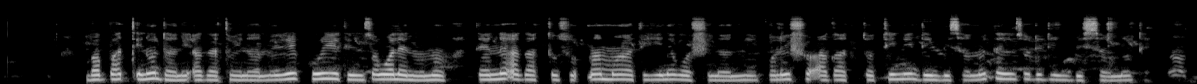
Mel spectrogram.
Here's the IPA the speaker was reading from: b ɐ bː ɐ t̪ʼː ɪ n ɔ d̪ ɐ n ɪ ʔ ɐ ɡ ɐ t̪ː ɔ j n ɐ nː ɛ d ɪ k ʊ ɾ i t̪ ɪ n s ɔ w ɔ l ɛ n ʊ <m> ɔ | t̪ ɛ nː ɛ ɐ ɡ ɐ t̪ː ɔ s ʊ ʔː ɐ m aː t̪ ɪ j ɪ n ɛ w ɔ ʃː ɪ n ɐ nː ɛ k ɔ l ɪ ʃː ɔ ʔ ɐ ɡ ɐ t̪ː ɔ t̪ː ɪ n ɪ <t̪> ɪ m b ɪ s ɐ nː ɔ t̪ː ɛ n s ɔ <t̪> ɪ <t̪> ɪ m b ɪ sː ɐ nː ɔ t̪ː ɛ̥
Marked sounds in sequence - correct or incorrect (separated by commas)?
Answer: incorrect, incorrect, incorrect, incorrect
